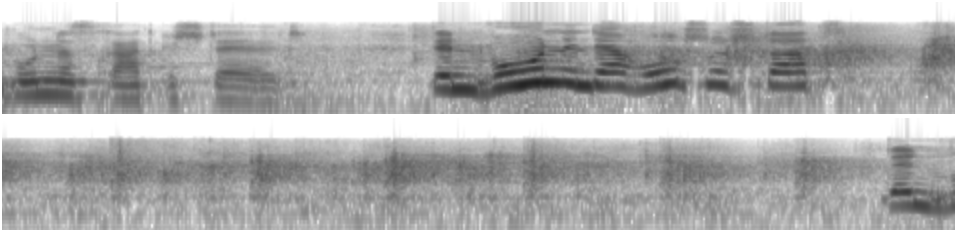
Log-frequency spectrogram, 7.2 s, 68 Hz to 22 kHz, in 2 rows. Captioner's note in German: Beifall BÜNDNIS 90/DIE GRÜNEN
